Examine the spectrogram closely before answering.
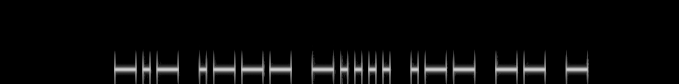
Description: Morse code, heard as a keyed tone, about 17 wpm, 700 Hz. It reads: KJ6WMT
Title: USA Call Signs 17wpm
